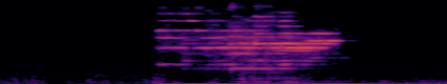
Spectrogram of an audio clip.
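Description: A short electronic alert jingle of several clear tones, sounding once for about a second near the middle; otherwise near silence.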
